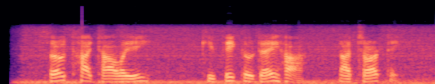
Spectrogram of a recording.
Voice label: voice, hebrew language; Psalm 119:52; zahartee meeshpateyha may'o'lam yehovah va'etneham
